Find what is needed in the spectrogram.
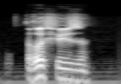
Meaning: inflection of refuser: 1. first/third-person singular present indicative/subjunctive 2. second-person singular imperative
- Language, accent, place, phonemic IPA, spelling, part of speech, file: French, France, Lyon, /ʁə.fyz/, refuse, verb, LL-Q150 (fra)-refuse.wav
